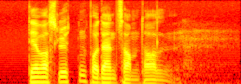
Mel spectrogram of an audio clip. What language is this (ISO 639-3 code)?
nor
